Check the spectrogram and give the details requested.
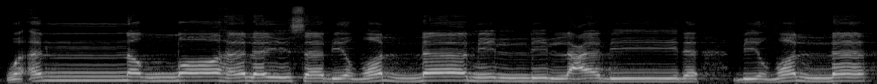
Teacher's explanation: Hujung gigi kita diletakkan di atas hujung lidah, keluarlah daripadanya huruf dha.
